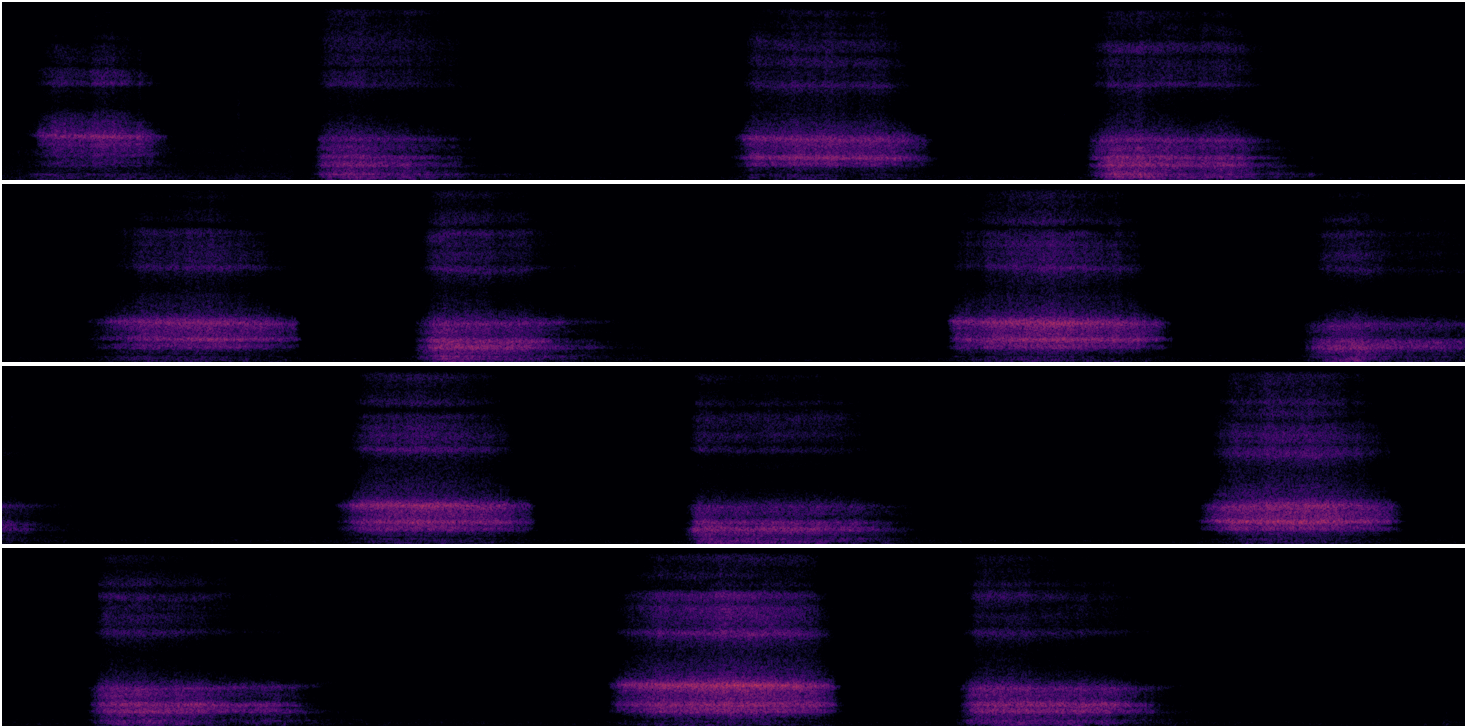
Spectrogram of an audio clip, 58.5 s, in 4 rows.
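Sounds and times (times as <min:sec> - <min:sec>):
sleeping breath: 0:00.2 - 0:01.8, 0:03.1 - 0:05.1, 0:07.3 - 0:09.4, 0:10.8 - 0:13.2, 0:15.5 - 0:17.7, 0:18.7 - 0:21.1, 0:24.1 - 0:26.4, 0:27.6 - 0:30.2, 0:32.6 - 0:34.7, 0:36.0 - 0:38.5, 0:41.2 - 0:43.4, 0:44.7 - 0:47.3, 0:49.9 - 0:52.4, 0:53.4 - 0:55.8.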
